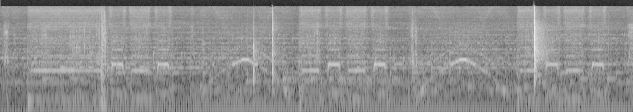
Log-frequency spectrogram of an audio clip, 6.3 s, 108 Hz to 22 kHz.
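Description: Background music over the whine of a 3D-printed crust-cutting robot's stepper motors, stepping between pitches and gliding up and down as its axes move. There are a few sharp knocks, the loudest near the end, as the knife chops the sandwich crust.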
